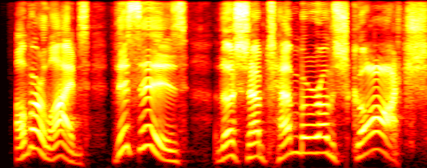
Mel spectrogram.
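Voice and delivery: heavy Scottish accent. Answer your co-host Brad's question about an important month in a Sean Connery accent. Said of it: "I loved the Sean Connery accent".

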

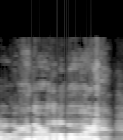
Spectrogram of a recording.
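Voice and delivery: very high, loud, squeaky, goofy puppet dog voice. Improvising a story, voicing a character greeting a little boy, sounding like Rolf. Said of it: "I don't know why I sound like Rolf".

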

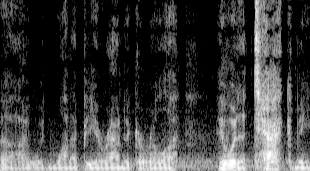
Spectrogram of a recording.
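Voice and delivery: low, quick, rattled-off mutter under the breath. Retelling what he said when the movie title came up: retelling a mutter under breath. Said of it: "under his breath".

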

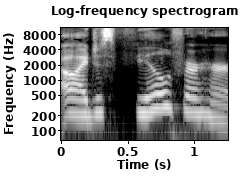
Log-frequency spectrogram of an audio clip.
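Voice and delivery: ordinary talk

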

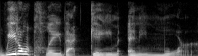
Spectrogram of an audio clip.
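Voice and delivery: very stern, severe, slow, no-nonsense voice. Retelling a mother's answer to her bored daughter: imitating a very stern voice. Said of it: "with a very stern voice".

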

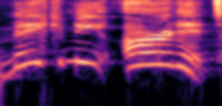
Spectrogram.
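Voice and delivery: put-on very high, drawn-out, slow scream. Speaker recounting a wrestling moment, quoting a line screamed across the ring, imitating Cody Rhodes screaming. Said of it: "he's screaming at Brock".

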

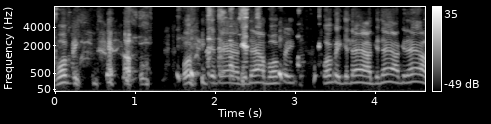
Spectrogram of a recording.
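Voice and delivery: put-on very high, shrill yelling, over and over. Retelling a show scene where a character yells at his dog: imitating someone yelling. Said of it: "he yelled at him".

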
